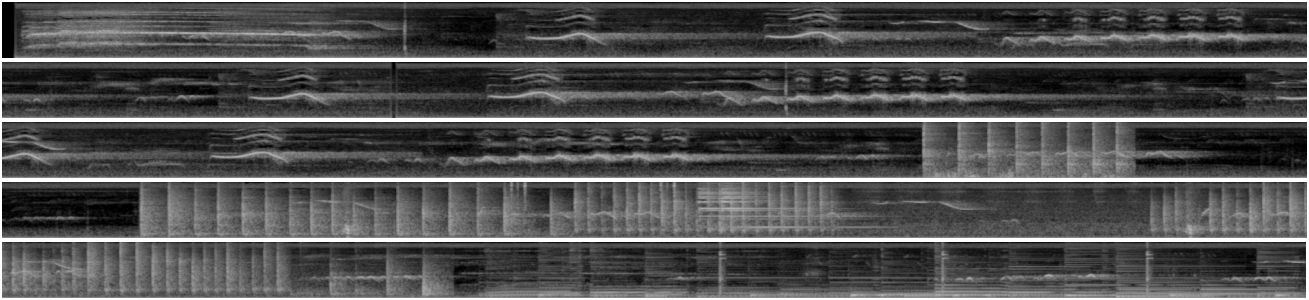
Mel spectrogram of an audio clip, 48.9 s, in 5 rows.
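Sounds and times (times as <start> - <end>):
buzzy bird trills: 33.7 - 40.0
steady high hiss: 34.3 - 39.0
birdsong whistled notes: 34.6 - 38.5, 41.9 - 48.9.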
